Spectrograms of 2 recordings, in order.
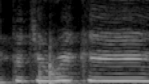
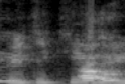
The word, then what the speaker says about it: Pity Kiwi: But it's nice for us to see Pity Wiki. Pity Kiwi. I said it right. Pity Kiwi. It's so stuck in my head, Pity Wiki. It's Pity Kiwi, of course. I know it, Pity Kiwi.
